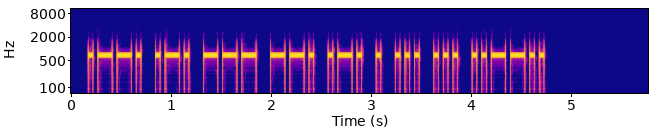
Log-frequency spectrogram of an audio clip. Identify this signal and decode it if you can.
Morse code, heard as a keyed tone, about 25 wpm, 700 Hz. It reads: PROGRESS?
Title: Sentences from Top 1400 Words 25wpm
